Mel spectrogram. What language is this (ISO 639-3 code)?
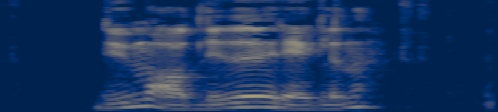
nob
